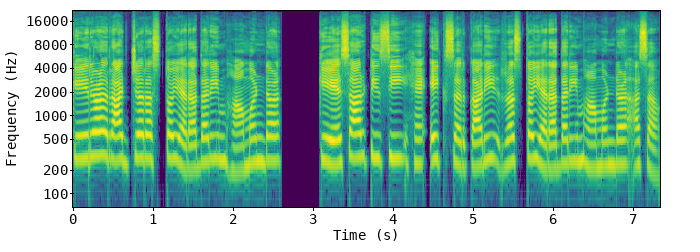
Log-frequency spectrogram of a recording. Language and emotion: Goan Konkani, neutral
